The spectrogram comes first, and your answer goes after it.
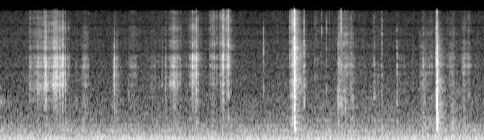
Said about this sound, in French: fait que je viens le recouper avec des ciseaux.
